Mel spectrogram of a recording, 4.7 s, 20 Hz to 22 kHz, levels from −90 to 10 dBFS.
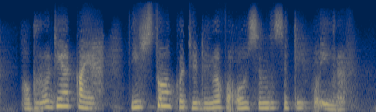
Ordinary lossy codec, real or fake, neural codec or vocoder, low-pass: none; fake; codec, 44.1 kHz, 0.9 kbps, DAC; 19.8 kHz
